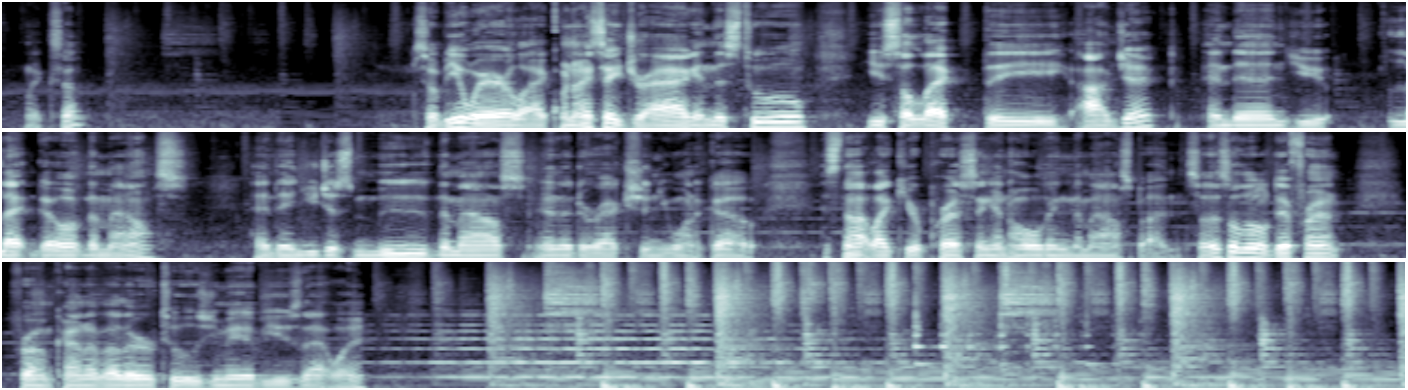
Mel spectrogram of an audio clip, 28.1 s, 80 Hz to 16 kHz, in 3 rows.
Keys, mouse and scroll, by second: 1.0 middle click, 1.4 scroll down 1, 1.5-2.1 scroll down 5, 3.1 middle click, 3.6 scroll down 3, 3.9-5.5 scroll up 1, 6.2 middle click, 7.3 scroll down 1, 7.6-8.7 scroll down 5, 9.0 scroll up 1, 9.4 scroll, 9.5 scroll up 6, 9.9 scroll down 2, 11.1 scroll, 11.5 scroll down 1, 13.9-14.5 scroll down 3, 14.7 scroll, 15.5 scroll, 16.9 click, 21.1 Escape, 24.1 middle click, 24.7 middle click, 24.9 scroll down 3, 26.1 Escape.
